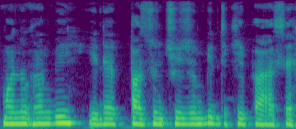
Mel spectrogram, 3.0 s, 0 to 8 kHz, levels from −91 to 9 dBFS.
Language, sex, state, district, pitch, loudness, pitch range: Nagamese, male, Nagaland, Kohima, 130 Hz, -16 LUFS, 125-135 Hz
